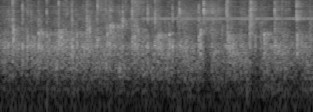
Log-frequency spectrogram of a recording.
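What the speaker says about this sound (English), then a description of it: "Big clap for Hyderabad" Loud, sustained clapping from a crowd at a children's home program in Hyderabad fills the whole stretch, dense and even, over a low steady hum.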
